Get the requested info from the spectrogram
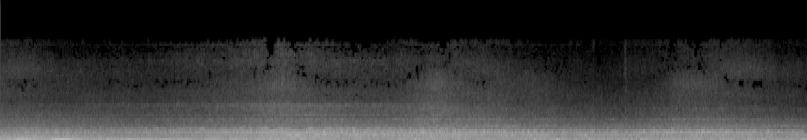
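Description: Steady rumble of a moving vehicle, with a few steady whining tones above it; the deep rumble grows stronger about seven seconds in.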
